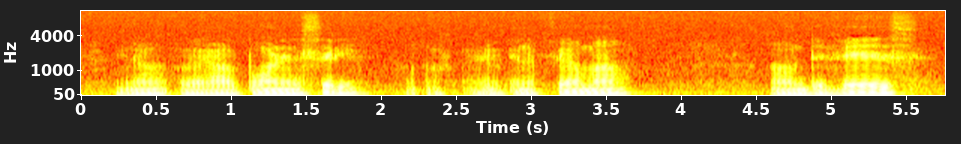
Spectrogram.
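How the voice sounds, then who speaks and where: A man speaks in a very deep, low pitch with monotone, flat intonation, long and frequent pauses, a dark, mellow tone and a somewhat breathy quality. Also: moderate pace, very even loudness. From San Francisco Bay Area (Oakland). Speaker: independent rapper. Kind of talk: casual monologue. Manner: halting, many fillers.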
